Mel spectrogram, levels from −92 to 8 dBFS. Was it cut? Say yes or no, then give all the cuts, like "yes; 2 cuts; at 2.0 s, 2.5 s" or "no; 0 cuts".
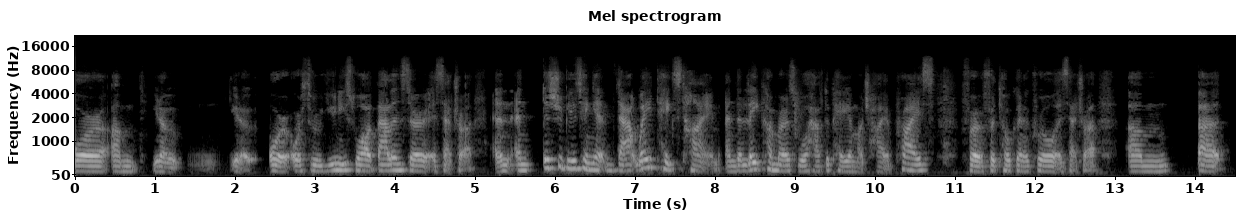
no; 0 cuts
